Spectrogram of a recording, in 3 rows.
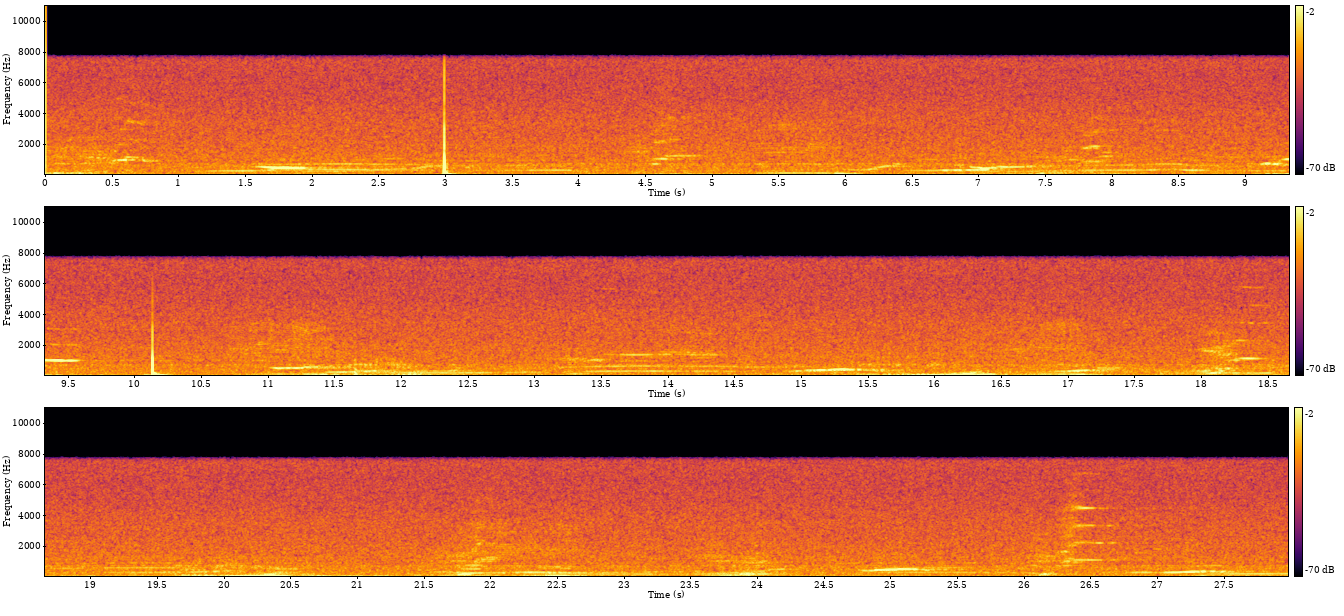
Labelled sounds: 0.5	0.9	humpback whale, 0.80 to 1.2 kHz
4.5	4.9	humpback whale, 0.99 to 1.4 kHz
9.1	9.6	humpback whale, 0.80 to 1.2 kHz
13.2	14.4	humpback whale, 0.96 to 1.6 kHz
18.0	18.5	humpback whale, 0.96 to 1.8 kHz
26.3	26.6	humpback whale, 0.93 to 4.7 kHz

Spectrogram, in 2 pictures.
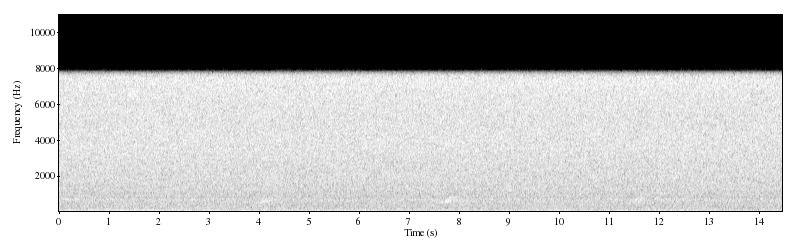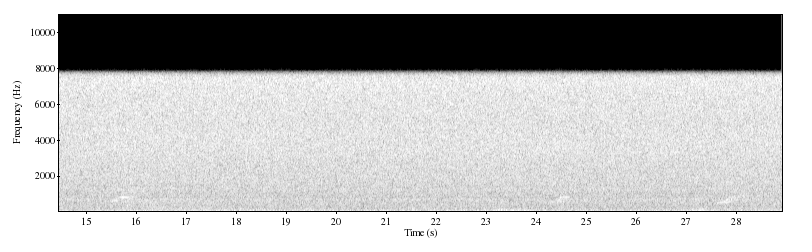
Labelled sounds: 15.7	15.9	humpback whale, 0.80 to 0.90 kHz

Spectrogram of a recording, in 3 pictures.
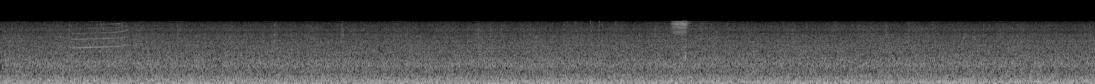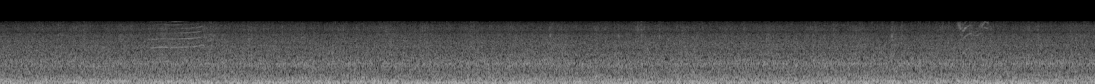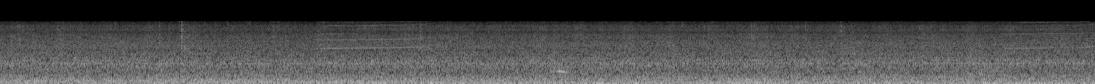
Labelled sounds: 0.7	1.2	killer whale, southern resident, 2.1 to 2.3 kHz
12.4	13.0	killer whale, southern resident, 2.1 to 4.8 kHz
25.0	25.6	killer whale, southern resident, 3.1 to 6.3 kHz
31.9	32.8	killer whale, southern resident, 2.1 to 8.0 kHz

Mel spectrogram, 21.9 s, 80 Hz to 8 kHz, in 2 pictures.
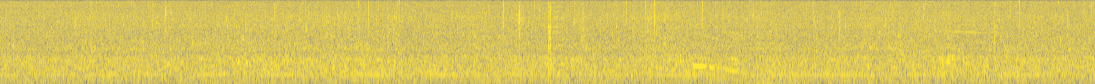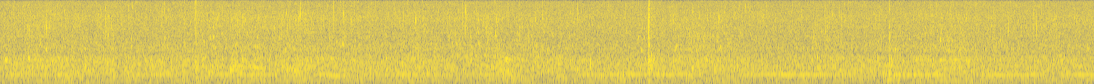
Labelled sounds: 9.5	9.8	humpback whale, 2.7 to 2.9 kHz

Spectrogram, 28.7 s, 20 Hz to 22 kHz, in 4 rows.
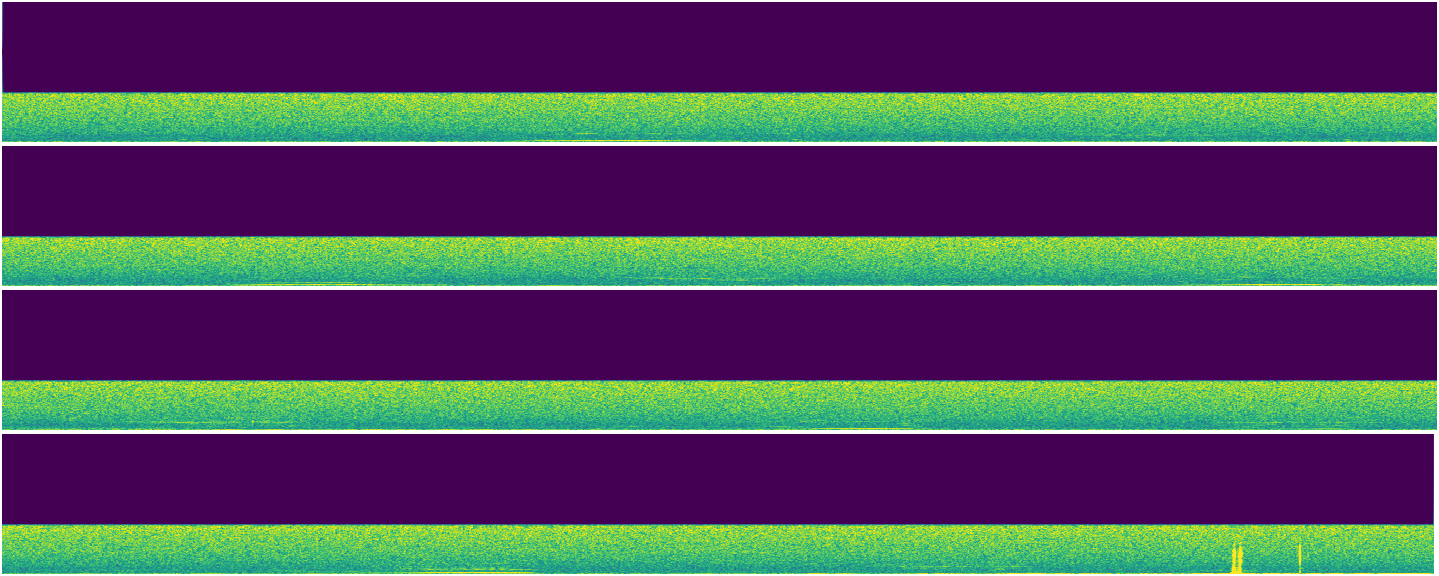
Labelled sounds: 10.3	10.8	humpback whale, 1.1 to 1.4 kHz
15.2	15.5	humpback whale, 0.99 to 1.2 kHz
26.0	26.3	humpback whale, 1.1 to 1.3 kHz

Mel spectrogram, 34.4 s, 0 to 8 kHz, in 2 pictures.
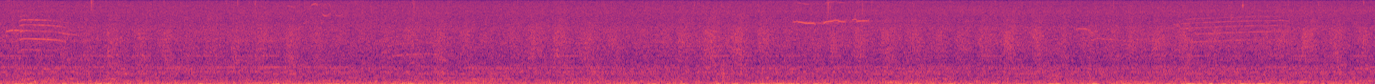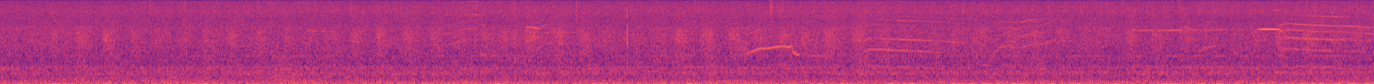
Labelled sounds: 0.0	0.9	killer whale, 1.2 to 4.4 kHz
9.8	10.9	killer whale, 3.1 to 4.5 kHz
23.6	24.3	killer whale, 1.6 to 3.8 kHz
26.4	27.3	killer whale, 0.72 to 2.2 kHz
31.5	32.1	killer whale, 2.1 to 2.9 kHz
32.8	34.3	killer whale, 0.64 to 4.5 kHz

